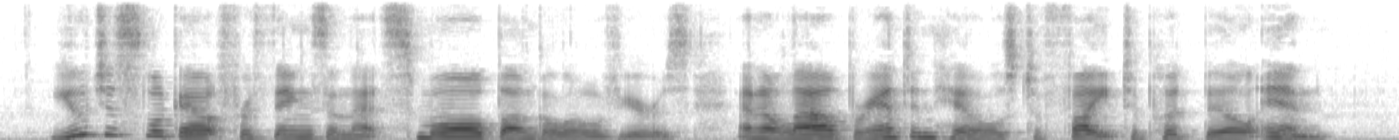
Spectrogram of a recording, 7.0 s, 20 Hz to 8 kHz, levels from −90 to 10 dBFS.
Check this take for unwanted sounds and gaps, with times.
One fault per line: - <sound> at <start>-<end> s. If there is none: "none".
none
